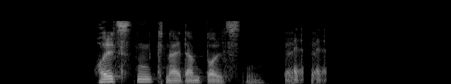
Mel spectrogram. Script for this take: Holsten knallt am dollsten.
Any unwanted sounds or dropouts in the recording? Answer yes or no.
yes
